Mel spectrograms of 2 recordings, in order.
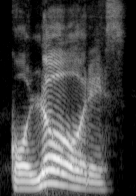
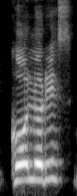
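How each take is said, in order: First: The stress is on the middle syllable. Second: The stress is not on the middle syllable. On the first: The speaker calls it right. "yo digo colores" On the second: The speaker calls it wrong. "no digo ni colores"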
